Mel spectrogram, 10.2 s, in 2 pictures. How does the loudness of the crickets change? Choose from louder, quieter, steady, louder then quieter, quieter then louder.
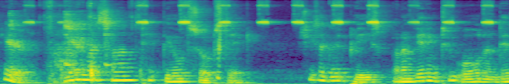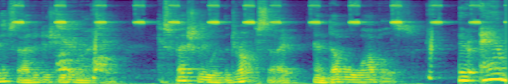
steady.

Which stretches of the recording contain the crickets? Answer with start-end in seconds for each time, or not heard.
0.0-10.1.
